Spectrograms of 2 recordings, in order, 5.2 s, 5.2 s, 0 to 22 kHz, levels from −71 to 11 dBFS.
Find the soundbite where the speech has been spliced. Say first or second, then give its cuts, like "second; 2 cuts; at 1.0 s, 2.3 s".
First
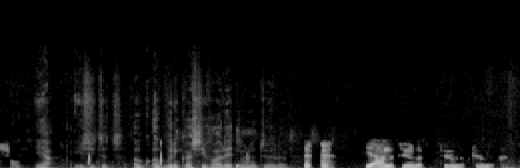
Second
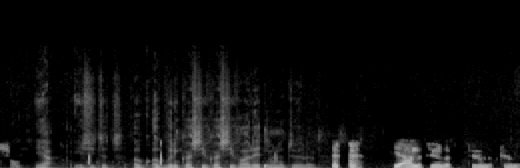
second; 1 cut; at 2.1 s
